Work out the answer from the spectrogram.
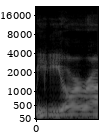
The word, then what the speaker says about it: Meteora: 2005, Linkin Park drops their second album, Meteora, I want to say it's pronounced.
